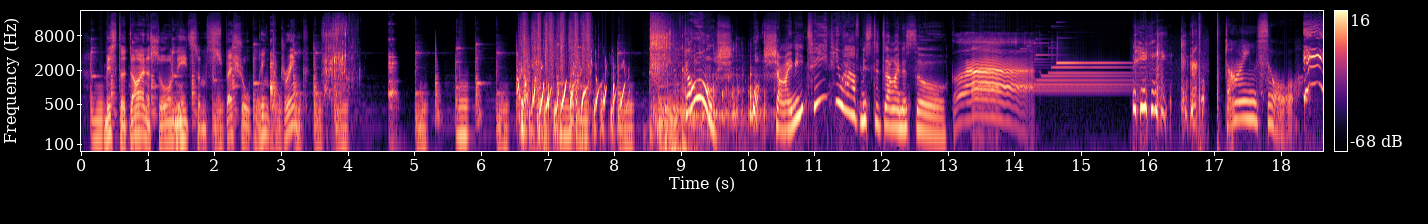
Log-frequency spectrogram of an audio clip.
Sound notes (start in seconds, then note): 6.5 bubbles; 15.8 giggles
